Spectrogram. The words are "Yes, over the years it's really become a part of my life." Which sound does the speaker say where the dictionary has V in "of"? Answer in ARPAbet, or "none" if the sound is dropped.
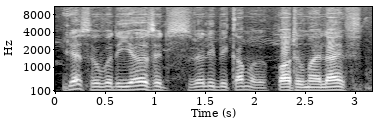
V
